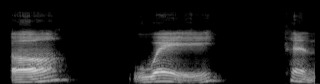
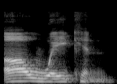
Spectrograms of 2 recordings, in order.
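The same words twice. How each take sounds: First: Extra slow demo. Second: Slow demo. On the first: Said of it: "तीन Wavell sounds वाला शब्द है". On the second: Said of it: "अगला शब्द है". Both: Shown as a demonstration.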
